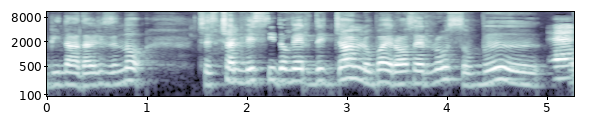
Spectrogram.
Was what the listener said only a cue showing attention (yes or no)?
no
